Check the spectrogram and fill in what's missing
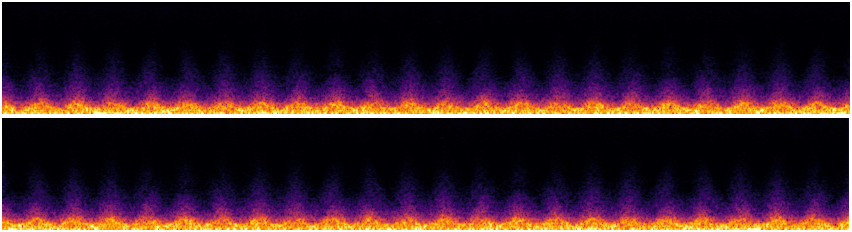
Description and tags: Industrial fan noise generated in Audacity. Designed for use in video games, may also work as distant engine hum.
